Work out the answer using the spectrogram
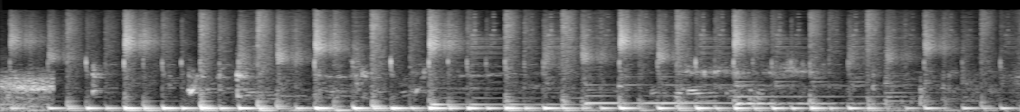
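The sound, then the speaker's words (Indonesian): Clothes are washed by hand in water, with a quick, steady run of many wet slaps, squishes and sloshing splashes over a low continuous hum. “Ini lagi nyuci baju.”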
